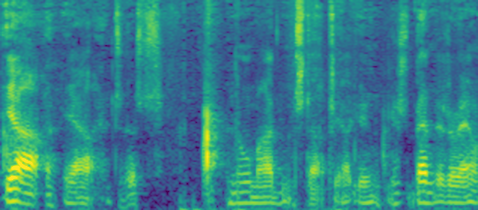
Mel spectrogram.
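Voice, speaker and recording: A man with an American accent speaks at a fairly slow pace. His loudness swings widely, and there is noticeable background noise. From New Hampshire, USA. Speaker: oral history interviewee, long-time resident. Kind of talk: oral history interview answer. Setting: at home, indoor interview.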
